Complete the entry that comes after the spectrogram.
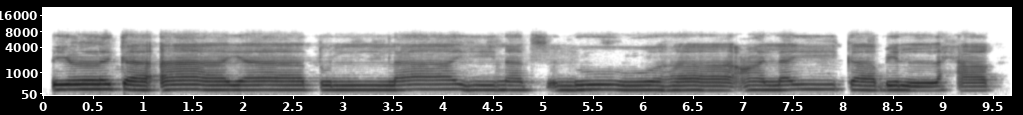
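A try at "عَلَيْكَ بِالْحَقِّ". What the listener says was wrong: Alaika bil haqqo. Haqqo langsung tidak haqqo. Hak langsung sukunkan ke qaf ya. Tasdid naber haqqo.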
